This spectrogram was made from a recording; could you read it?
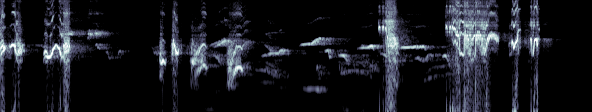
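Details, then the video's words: Energetic Oriental magpie-robin song to spur a quiet bird: clipped whistles, harsh clicks and a long thin whistle, followed by loud buzzy bursts. "suara kacer gacor cari lawan pancingan kacer malas bunyi seketika gacor"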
